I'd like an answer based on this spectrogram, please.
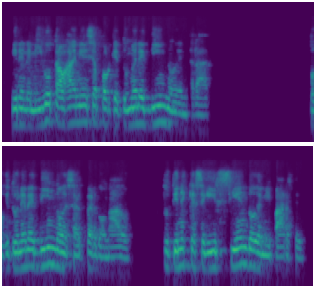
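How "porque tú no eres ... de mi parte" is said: plain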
